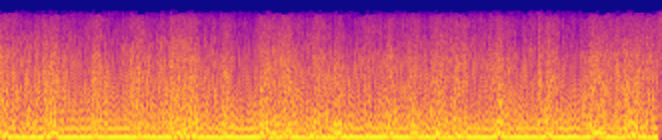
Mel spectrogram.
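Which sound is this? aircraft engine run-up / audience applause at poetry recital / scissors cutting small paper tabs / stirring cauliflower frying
aircraft engine run-up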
